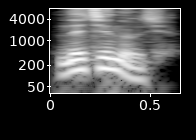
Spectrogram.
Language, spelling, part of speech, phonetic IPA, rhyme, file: Russian, натянуть, verb, [nətʲɪˈnutʲ], -utʲ, Ru-натянуть.ogg
- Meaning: 1. to stretch, to pull (taut) 2. to pull on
